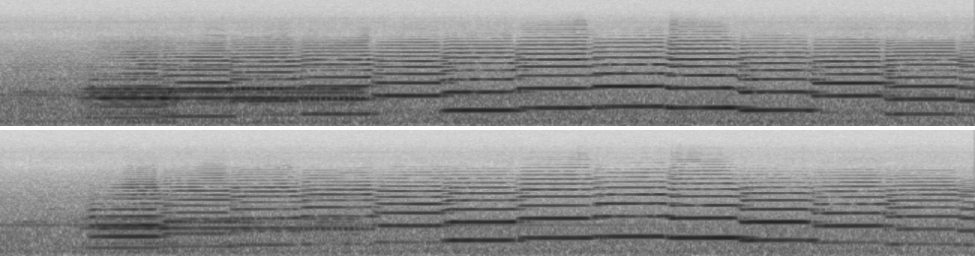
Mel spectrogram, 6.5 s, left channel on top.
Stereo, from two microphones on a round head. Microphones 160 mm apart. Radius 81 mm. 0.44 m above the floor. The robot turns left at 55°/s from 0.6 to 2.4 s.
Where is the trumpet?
135° right, 4 m; by 6.5 s 125° left, 4 m.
